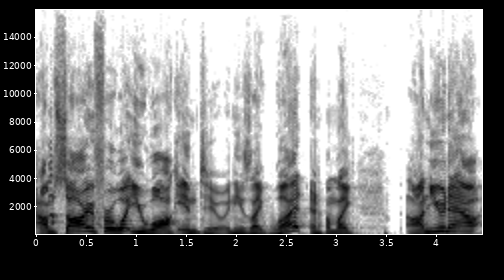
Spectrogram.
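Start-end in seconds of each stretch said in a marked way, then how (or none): 0.0-1.9 raised, louder warning call; high, loud mock apology called out; retold yell. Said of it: "I just yelled". 2.3-2.7 retold puzzled reply. Retold reply called from doorway. 3.7-4.4 high, loud called-out reply; retold yell back. Retold yelling back to Phil.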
